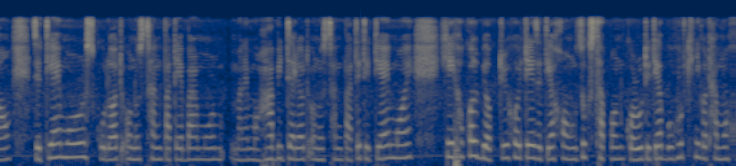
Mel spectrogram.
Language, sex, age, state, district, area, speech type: Assamese, female, 18-30, Assam, Jorhat, urban, spontaneous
